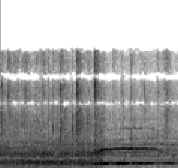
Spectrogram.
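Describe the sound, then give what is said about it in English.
Crowd booing during a pregame honoree ceremony at a Dodgers baseball stadium forms a loud, unbroken roar of many voices, and a thin whistle-like tone slides in partway through. “But let's go ahead and listen into this, guys, and you're going to hear some people booing.”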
